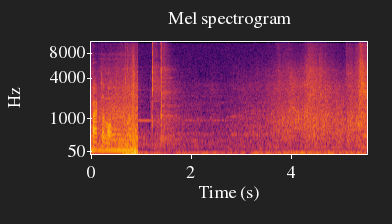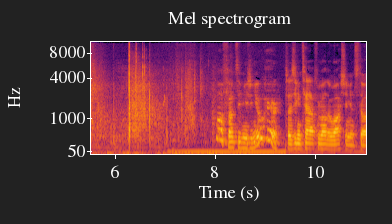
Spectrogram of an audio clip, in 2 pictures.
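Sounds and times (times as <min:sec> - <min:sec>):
sharp clicks: 0:01.2 - 0:01.6
soft rustling: 0:02.8 - 0:08.7.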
